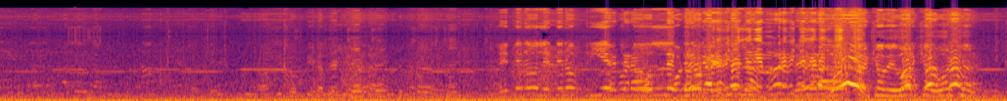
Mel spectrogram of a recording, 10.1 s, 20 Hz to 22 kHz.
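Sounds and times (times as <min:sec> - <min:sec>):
people talking indistinctly: 0:00.0 - 0:10.0
steady low rumble: 0:00.0 - 0:10.0.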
